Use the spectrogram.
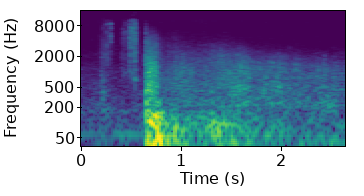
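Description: Gunfire in the video game Fortnite Chapter 2: a few lighter shots followed by one loud, heavy blast that trails into a rumbling, echoing tail.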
